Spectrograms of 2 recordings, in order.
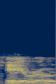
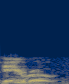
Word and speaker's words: Cairo: Cairo, Illinois is very fascinating. I know they pronounce it Cairo. Yeah. Locally they call it Cairo.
